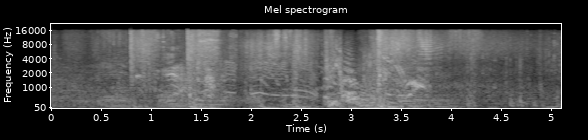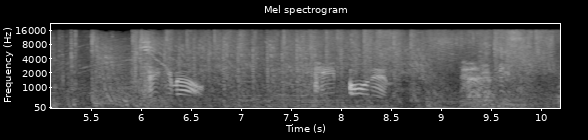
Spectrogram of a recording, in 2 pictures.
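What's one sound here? Lightsaber blades clash with sharp impacts.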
